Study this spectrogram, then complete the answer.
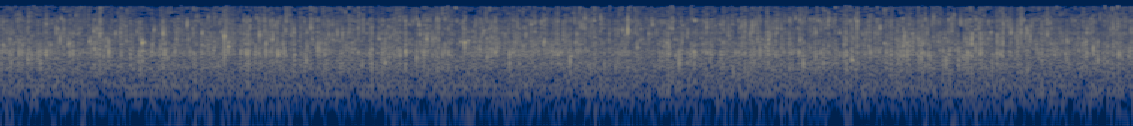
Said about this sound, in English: But I think it's one of those things, even if you have a wildlife pond, get yourself a little solar fountain or something, because it's just so relaxing to listen to the sounds of water trickling. It just soothes the soul.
